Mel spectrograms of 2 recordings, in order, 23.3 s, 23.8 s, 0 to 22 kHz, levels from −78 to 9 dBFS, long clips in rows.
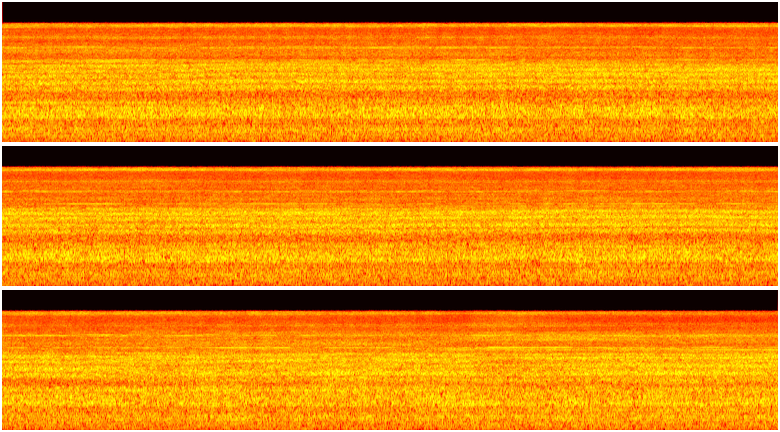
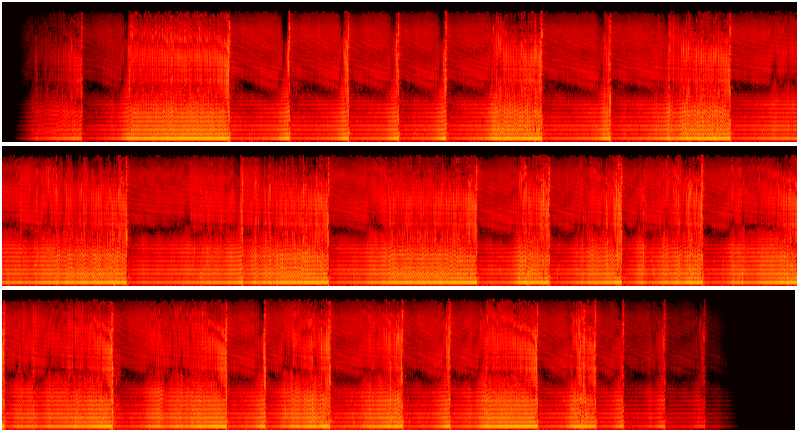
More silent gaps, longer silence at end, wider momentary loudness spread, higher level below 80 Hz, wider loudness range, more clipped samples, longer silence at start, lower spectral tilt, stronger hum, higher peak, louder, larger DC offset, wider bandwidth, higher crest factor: neither; second, 0 s vs 0.8 s; second, 0 LU vs 9 LU; first, -34 dBFS vs -50 dBFS; about the same, 0 LU vs 2 LU; neither; second, 0 s vs 0.25 s; second, 0 dB/octave vs -3.5 dB/octave; neither; first, 0 dBFS vs -4 dBFS; first, -3 LUFS vs -23 LUFS; second, under 0.1% vs 0.2%; second, 12 kHz vs 17 kHz; second, 6 dB vs 22 dB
